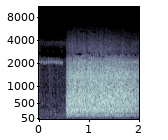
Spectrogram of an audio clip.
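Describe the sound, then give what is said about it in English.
A ship's cannon opens fire with one sudden, loud blast that becomes a sustained, heavy roaring rumble. A thin, steady high tone sounds just before it. “Sir, if the first shot don't hit that vessel square, you can flog me a good dozen at the mainmast. Well, I believe we can open fire, Mr. Davy. Aye, sir. Open fire!”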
